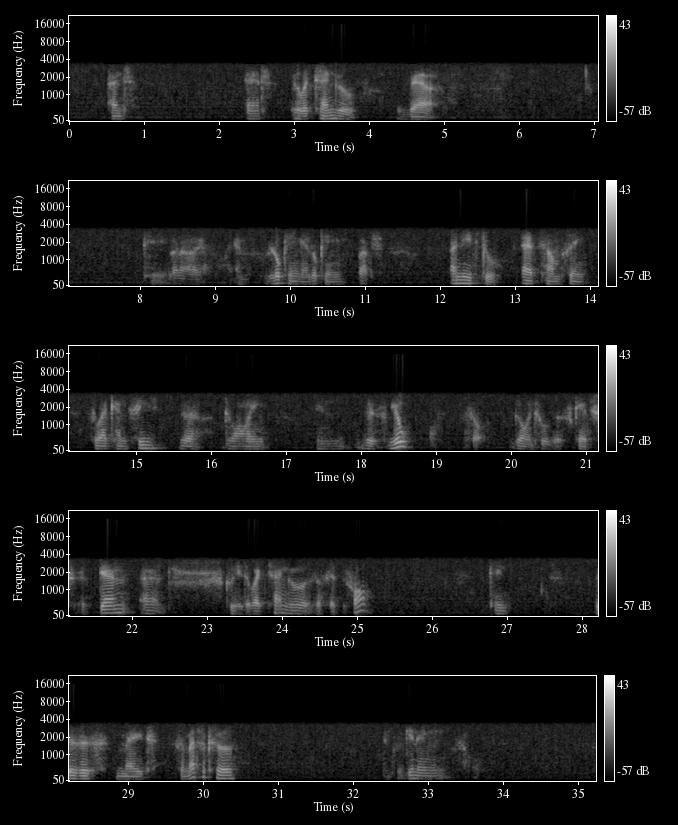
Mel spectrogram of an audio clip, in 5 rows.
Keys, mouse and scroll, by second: 8.3 click, 10.2-14.5 drag, 16.9 middle click, 20.0 click, 20.8 click, 24.1 click, 25.8 click, 27.4 click, 29.3 right click, 30.8 click, 32.2 click, 33.2 click, 33.4-35.0 middle drag.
